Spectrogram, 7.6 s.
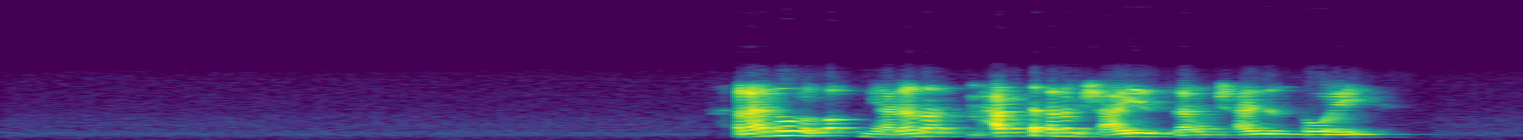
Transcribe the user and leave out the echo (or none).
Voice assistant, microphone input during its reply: أنا عايز أقول لك أصلًا يعني أنا م حتّى أنا مش عايز أنا مش عايز إن هو إيه،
